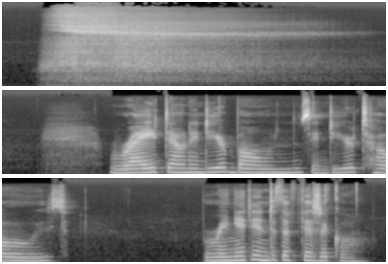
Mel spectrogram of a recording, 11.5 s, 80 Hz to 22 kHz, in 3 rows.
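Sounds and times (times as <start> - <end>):
deep breathing, inhaling and blowing out: 0.4 - 4.9
speech: 4.9 - 8.4, 9.7 - 11.4.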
